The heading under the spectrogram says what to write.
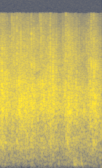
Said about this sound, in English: If you believe he's bigger than COVID, could you just clap your hands? Bigger than economies, clap your hands.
